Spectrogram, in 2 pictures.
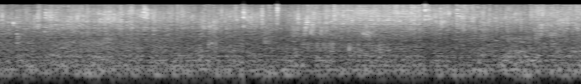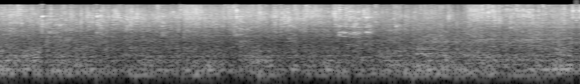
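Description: Tainan rice cakes and eggs frying in oil on a flat-top griddle: a steady, dense crackling sizzle.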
